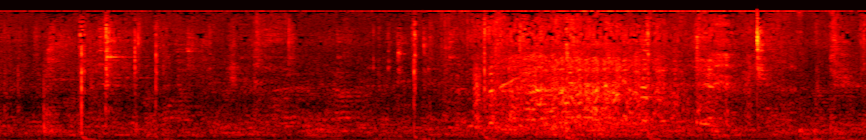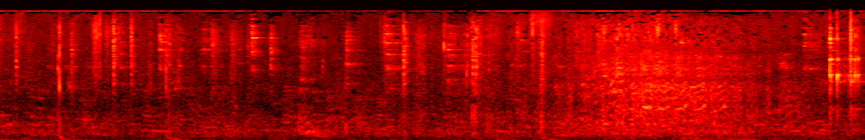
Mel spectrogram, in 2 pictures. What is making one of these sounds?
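China plates and serving utensils clink softly.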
